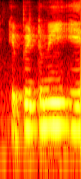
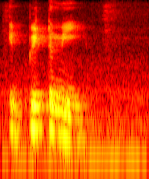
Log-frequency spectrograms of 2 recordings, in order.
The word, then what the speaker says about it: epitome: Epitome is the perfect example of something. In Hindi, it can be translated as Adarsh Udaharan. So the correct pronunciation is epitome. It's often mispronounced as epitome or epitome.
